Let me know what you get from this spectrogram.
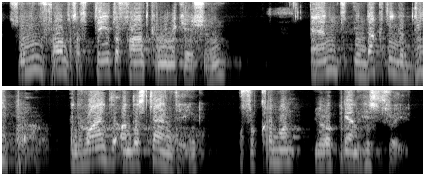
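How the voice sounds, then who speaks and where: A man with a Hungarian accent delivers a prepared address in a measured, rhetorical manner, now and then repeating a word. His voice sits somewhat high for a man. The sound carries a long reverb, as in a large hall. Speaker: museum representative giving a speech. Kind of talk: formal prepared speech.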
